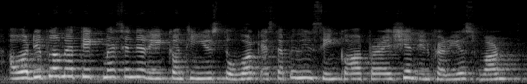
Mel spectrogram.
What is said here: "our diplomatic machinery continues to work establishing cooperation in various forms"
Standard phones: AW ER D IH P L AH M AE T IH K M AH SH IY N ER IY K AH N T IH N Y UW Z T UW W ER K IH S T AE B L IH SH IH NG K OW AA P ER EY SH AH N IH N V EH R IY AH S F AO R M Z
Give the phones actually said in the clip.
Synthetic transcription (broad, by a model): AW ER D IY P L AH M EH T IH K M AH S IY N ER IY K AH N T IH N Y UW S T UW W ER K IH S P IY L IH S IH NG K OW AA P ER EY SH AH N IH N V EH R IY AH S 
